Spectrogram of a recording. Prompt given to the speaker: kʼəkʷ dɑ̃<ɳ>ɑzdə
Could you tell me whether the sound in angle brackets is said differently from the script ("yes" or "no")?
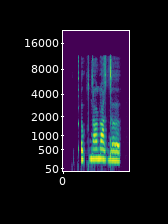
no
